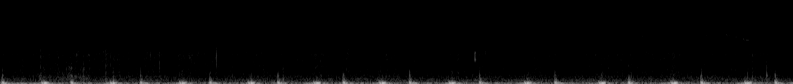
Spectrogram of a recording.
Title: ASMR - You can't Beat it ❤|Heartbeat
